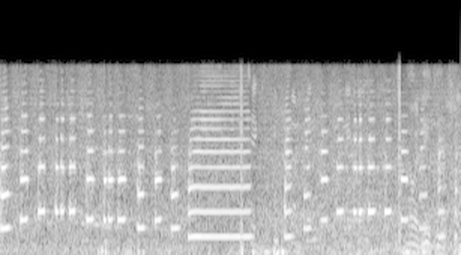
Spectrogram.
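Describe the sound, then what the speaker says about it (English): Bugle call played by a bugler at Belmont Park before the Belmont Stakes, a series of short bright toots followed by one long held note, then more brief notes amid crowd noise and nearby voices. "We'll be hearing the bugler, Mark O'Keefe, just about now."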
